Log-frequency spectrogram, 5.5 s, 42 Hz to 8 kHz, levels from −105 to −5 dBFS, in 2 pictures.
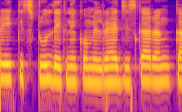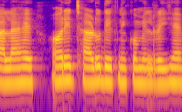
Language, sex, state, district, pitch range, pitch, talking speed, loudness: Hindi, female, Gujarat, Valsad, 170-185 Hz, 175 Hz, 210 wpm, -17 LUFS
